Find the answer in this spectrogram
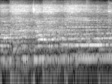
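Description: A woman singing karaoke into a microphone over amplified backing music, with held notes over a pulsing bass line.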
